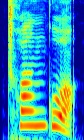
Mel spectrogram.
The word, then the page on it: 穿过: chuān guò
